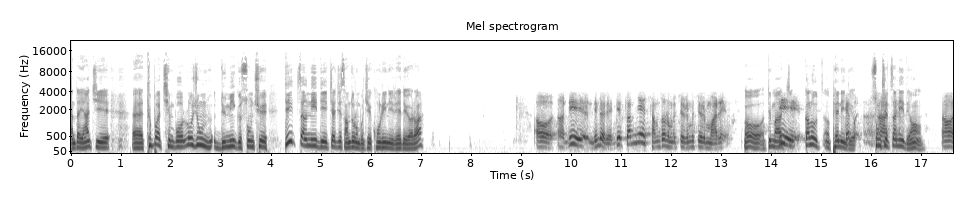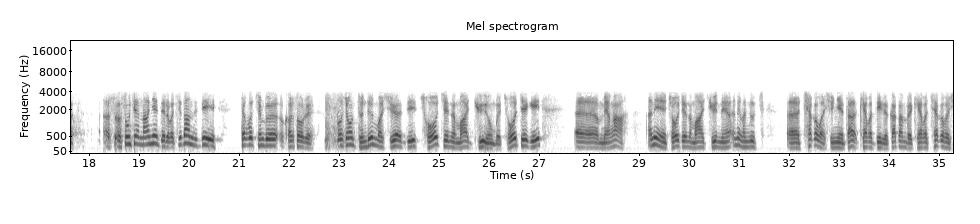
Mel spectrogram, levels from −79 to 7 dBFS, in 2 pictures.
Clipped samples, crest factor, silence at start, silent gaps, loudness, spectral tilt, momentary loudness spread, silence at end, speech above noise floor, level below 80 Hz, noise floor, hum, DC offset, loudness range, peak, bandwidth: under 0.1%; 16 dB; 0 s; none; -24 LUFS; -6.5 dB/octave; 7 LU; 0 s; 48 dB; -52 dBFS; -71 dBFS; none; under 0.1%; 5 LU; -8 dBFS; 14 kHz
